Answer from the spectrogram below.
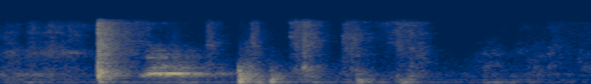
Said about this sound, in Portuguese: Bem agora o cachorro começar a latir lá pro gato do vizinho.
